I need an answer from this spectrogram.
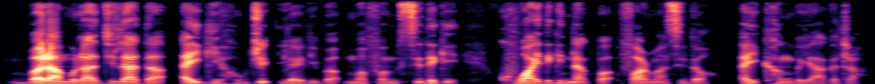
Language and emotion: Manipuri, neutral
